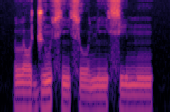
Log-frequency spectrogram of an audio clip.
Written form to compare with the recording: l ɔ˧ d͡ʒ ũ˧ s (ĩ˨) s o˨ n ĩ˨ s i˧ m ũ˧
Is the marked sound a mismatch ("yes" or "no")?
no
